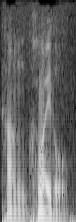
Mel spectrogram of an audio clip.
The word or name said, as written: Conchoidal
